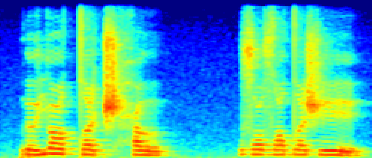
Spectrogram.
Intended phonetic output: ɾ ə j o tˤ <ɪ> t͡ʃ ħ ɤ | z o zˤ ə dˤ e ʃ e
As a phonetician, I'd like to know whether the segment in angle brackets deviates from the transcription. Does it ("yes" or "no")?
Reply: yes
